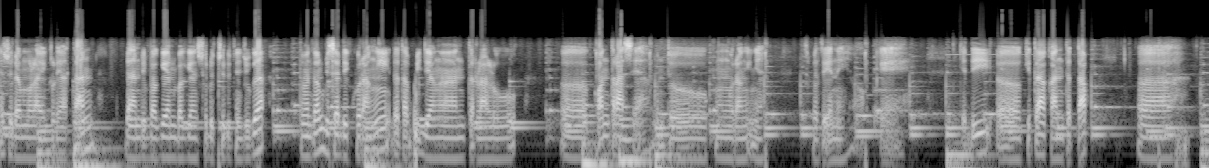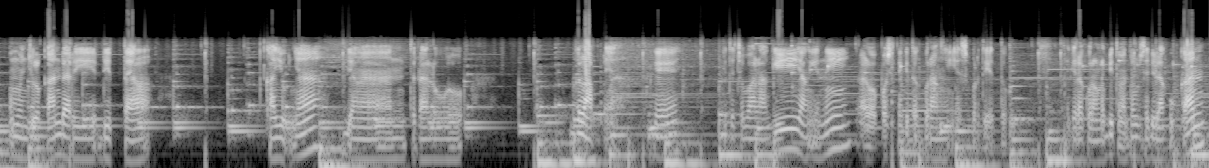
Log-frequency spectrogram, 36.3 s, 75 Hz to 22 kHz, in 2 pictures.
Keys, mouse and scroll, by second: 3.2-14.3 drag, 14.4-17.3 ctrl+scroll down 1, 17.3-33.4 drag.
